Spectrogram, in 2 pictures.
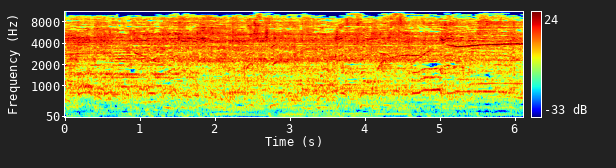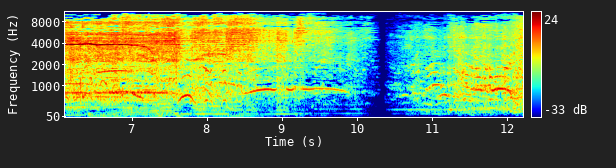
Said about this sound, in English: still screaming and they're still throwing picks. Yeah, they keep throwing out picks, don't they? Everybody is.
